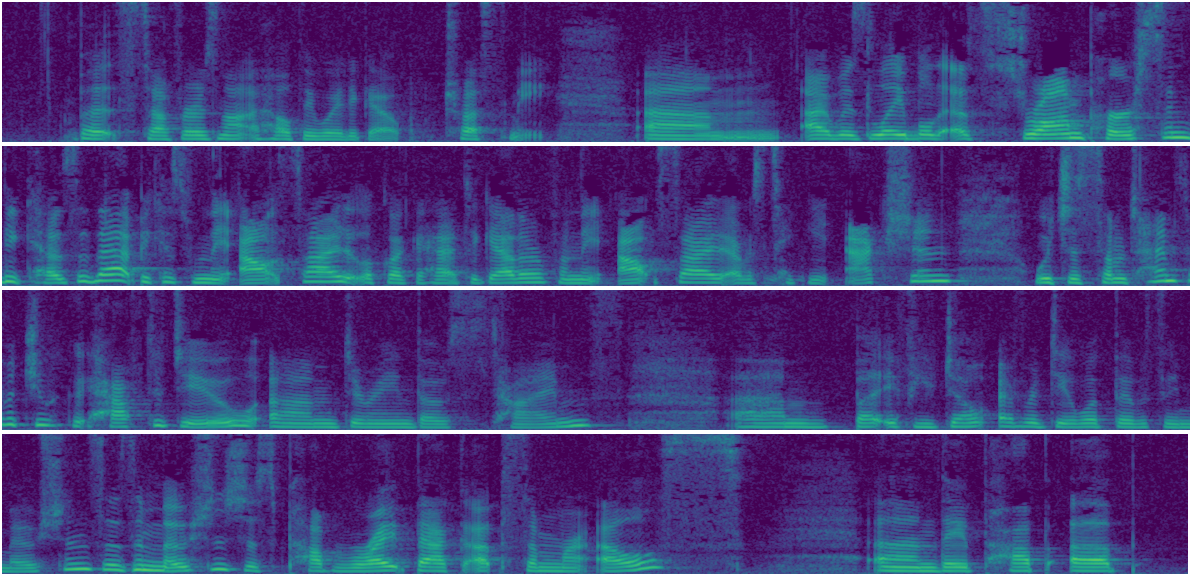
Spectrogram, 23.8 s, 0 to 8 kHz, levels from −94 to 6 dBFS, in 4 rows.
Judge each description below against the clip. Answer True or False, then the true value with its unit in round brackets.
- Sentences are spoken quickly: False (185 wpm)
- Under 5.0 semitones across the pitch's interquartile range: True (3.7 semitones)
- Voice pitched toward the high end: True (215 Hz)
